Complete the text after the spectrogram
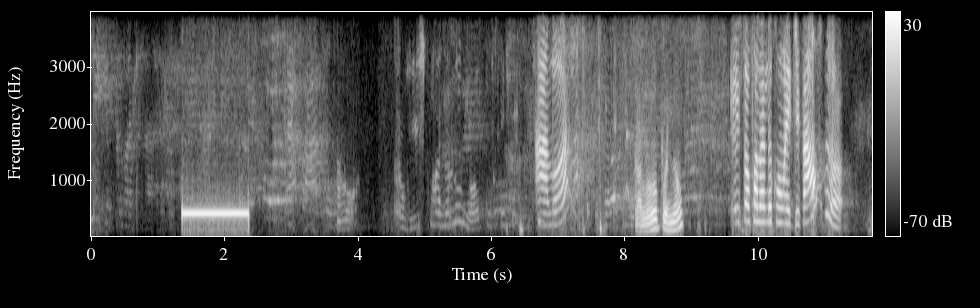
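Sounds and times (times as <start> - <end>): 
telephone ringback tone of an outgoing call: 1.4 - 2.4
speech: 5.5 - 7.4, 8.2 - 9.0, 9.8 - 11.4.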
